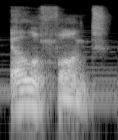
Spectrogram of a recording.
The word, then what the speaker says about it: elephant: 또 코끼리도 ELEPHANT입니다. 그래서 이때도 PH가 F 발음이기 때문에 elephant 그래서 이때도 F 발음으로 발음해 주시면 될 것 같아요.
